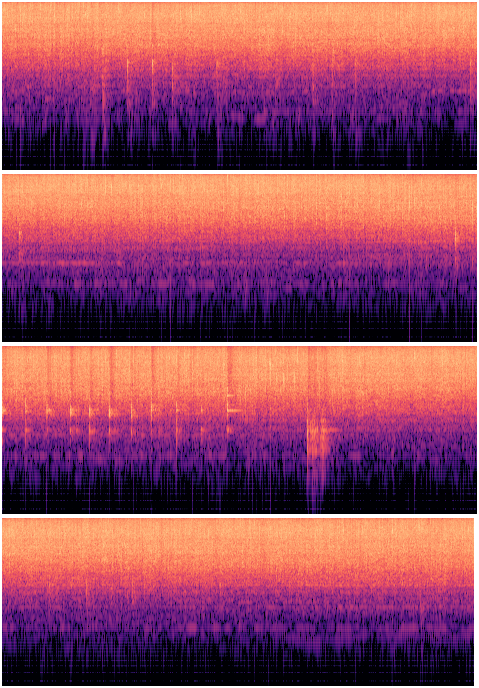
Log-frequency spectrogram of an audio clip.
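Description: Yeung Chow fried rice sizzling in a hot non-stick wok while a wooden spatula stirs and scrapes it, with a steady hiss throughout. A quick run of clicking taps comes about halfway through, followed by a single short knock.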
